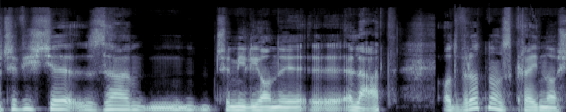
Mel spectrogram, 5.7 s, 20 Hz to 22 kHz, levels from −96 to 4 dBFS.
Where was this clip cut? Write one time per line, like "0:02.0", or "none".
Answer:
0:02.1
0:04.3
